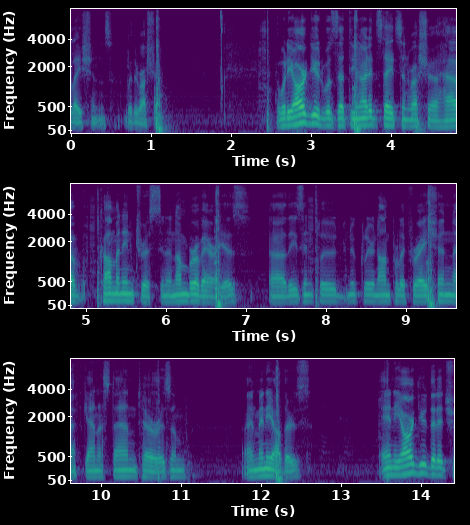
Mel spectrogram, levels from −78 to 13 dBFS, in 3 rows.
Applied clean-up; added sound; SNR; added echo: none; Motor vehicle (road); 12 dB; none.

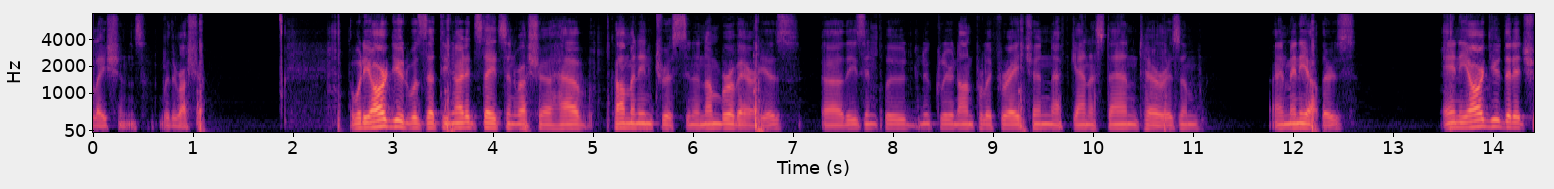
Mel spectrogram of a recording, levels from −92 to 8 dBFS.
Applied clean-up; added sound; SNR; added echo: neural mask model RNNoise.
